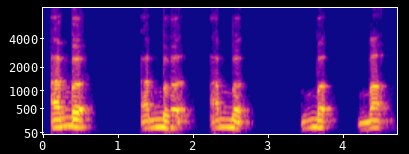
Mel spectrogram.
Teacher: تو آواز کہاں رکی؟ دونوں ہونٹوں کے اوپر رک گئی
